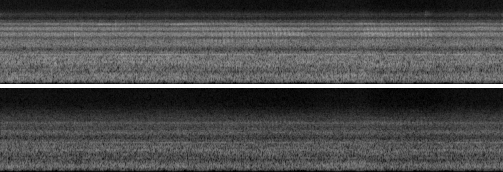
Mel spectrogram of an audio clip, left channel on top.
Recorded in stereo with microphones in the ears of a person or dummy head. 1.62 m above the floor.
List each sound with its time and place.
0.0 s running water: 75° left (ahead or behind)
